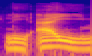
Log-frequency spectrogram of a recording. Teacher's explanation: yang berposisi tepat sebelum huruf alif maka huruf tersebut dibaca panjang Makanya Ma dibaca panjang Mad Thobi'i panjangnya dua harakat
